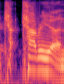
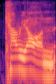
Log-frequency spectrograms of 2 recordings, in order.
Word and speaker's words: Carrion: yeah um yeah yeah carrion i think is how you pronounce it carry on as like uh oh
